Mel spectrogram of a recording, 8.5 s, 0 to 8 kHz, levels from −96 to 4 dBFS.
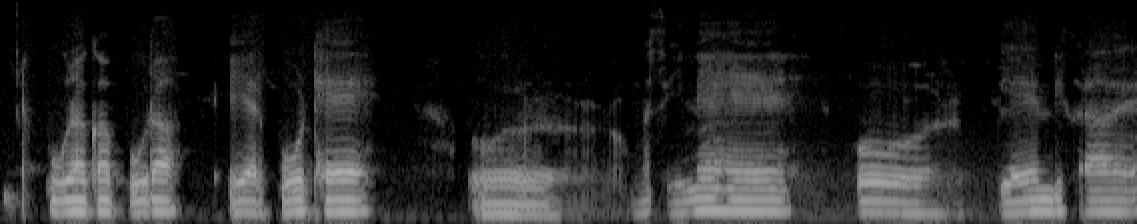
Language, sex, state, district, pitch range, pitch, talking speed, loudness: Hindi, male, Uttar Pradesh, Varanasi, 100-115 Hz, 110 Hz, 90 wpm, -37 LUFS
